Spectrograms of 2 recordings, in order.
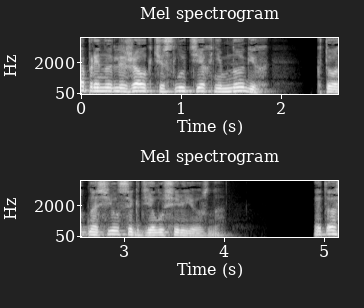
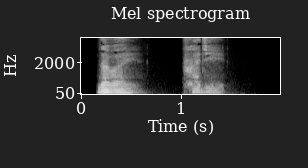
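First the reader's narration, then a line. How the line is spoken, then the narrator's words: Whisper. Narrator (Russian): прошептал Морозов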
